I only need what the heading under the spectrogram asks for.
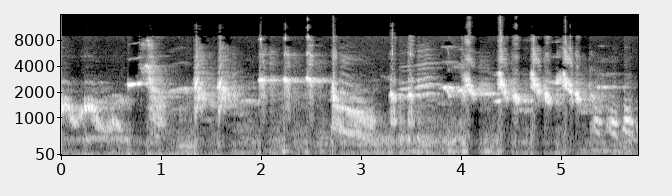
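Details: Oriental magpie-robin in full, varied song meant to provoke other birds; long steady whistles, sharp high chips, descending slurs and clusters of rising notes, loud and energetic with scarcely a pause.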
